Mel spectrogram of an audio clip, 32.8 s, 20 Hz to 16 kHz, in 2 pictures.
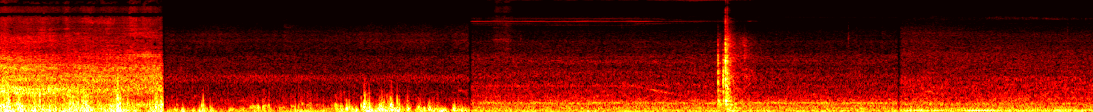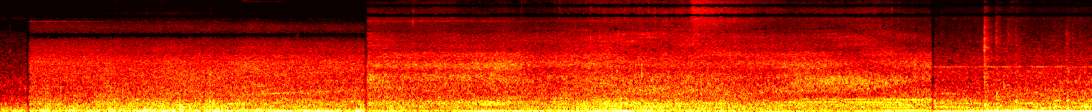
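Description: Electric VDL Citea LLE-115 buses and other road traffic driving past, mostly tyre and road noise, in several short clips that change suddenly. The loudest passage is in the first two seconds, and there is a single sharp click about eleven seconds in.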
